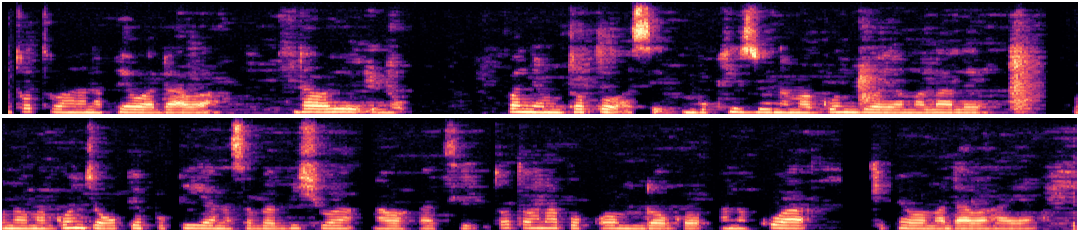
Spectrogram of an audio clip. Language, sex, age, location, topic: Swahili, female, 36-49, Wajir, health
